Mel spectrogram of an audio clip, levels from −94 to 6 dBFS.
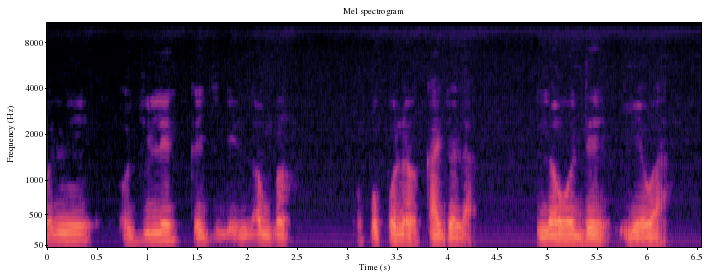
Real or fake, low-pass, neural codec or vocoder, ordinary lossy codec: real; 9.9 kHz; none; none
